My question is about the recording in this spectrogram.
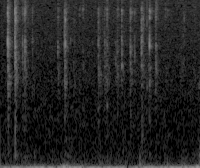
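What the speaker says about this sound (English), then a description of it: "I actually use my fingers on the keyboard and go" Fingers typing on a computer keyboard, quick irregular bursts of light close clicks and clacks, heard alone without speech.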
